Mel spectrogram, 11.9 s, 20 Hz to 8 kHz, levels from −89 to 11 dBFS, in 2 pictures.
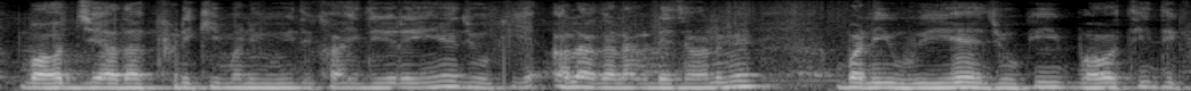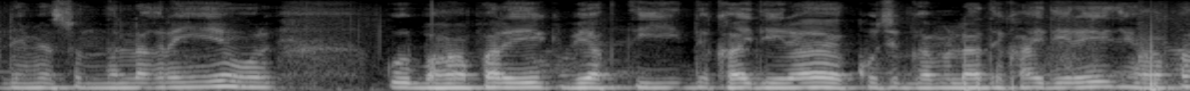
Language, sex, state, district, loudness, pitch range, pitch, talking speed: Hindi, male, Chhattisgarh, Bilaspur, -23 LUFS, 145-155 Hz, 150 Hz, 210 wpm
